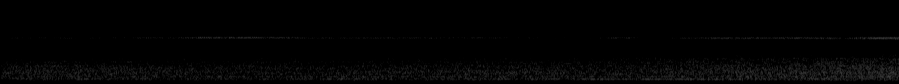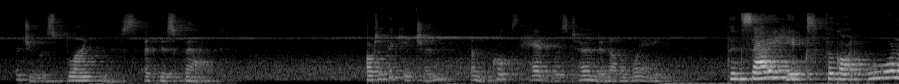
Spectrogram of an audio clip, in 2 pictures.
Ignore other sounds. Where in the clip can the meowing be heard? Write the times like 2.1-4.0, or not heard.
not heard.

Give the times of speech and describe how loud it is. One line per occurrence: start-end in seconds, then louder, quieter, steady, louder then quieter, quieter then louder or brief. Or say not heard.
9.2-11.2 brief
12.7-17.9 louder.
